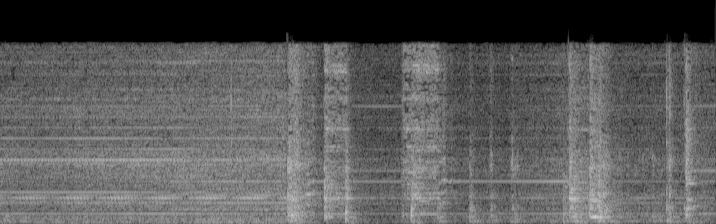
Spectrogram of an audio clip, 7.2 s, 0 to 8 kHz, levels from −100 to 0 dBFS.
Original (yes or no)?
yes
